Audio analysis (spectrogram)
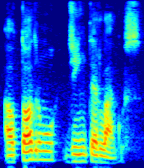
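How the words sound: The name is said with a Brazilian accent. The speaker calls it right. "the native way to pronounce the track's name"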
